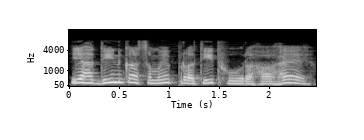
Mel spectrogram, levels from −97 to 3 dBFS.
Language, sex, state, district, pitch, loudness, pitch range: Hindi, male, Jharkhand, Ranchi, 205 Hz, -16 LUFS, 175-225 Hz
